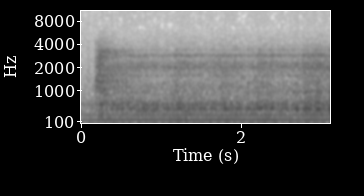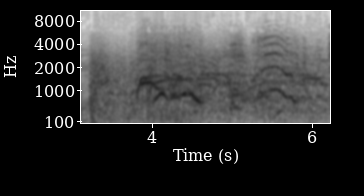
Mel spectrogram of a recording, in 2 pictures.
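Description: A steady held chord of film music, then about three seconds in a sudden loud burst of a crowd, with many high voices rising and falling over each other.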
